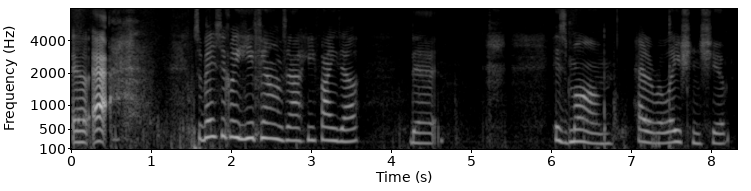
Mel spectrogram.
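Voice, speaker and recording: A woman with a slightly raised pitch talks through a film's story as a casual reviewer. She rambles, restarts and links every beat with "and then", keeping it loose and conversational. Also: steady tone, slow pace, pauses often, a bit bright, a little hiss or hum. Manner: rambling, strings events together with "and then". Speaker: film reviewer. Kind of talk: casual film recap.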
